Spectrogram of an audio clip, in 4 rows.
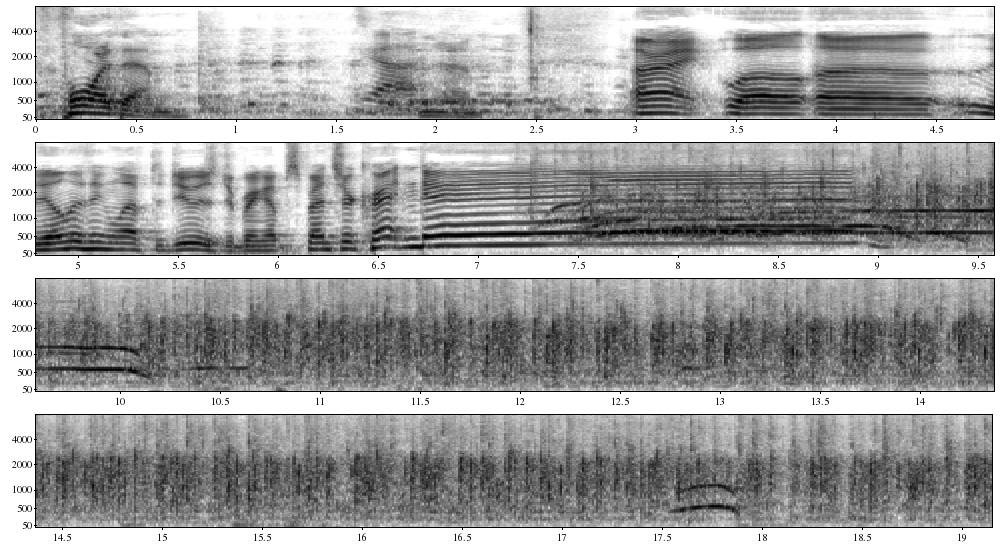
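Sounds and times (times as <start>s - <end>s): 
speech: 0.2s - 0.8s, 1.6s - 7.9s
audience applause: 7.3s - 19.1s.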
